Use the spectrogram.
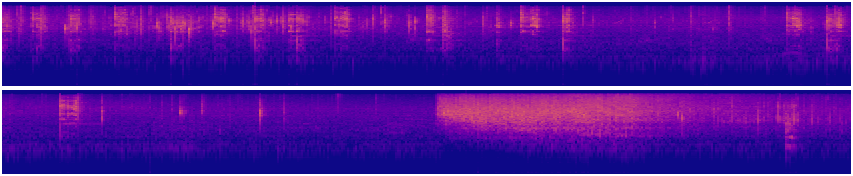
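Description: Panch phoron five-spice tempering with dried red chilli and bay leaf in hot oil for bitter gourd dal: scattered spoon taps and stirring clinks, then a sudden loud, sustained sizzle as the spices hit the oil, gradually easing.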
